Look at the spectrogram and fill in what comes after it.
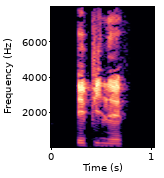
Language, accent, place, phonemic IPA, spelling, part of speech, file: French, France, Lyon, /e.pi.ne/, épiner, verb, LL-Q150 (fra)-épiner.wav
- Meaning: to protect with spikes or spines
